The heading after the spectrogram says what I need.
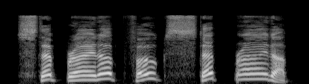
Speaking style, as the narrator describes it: the barker was yelling cheerfully

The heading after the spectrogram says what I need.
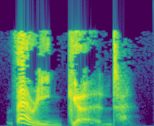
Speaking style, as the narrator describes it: Harry said dryly

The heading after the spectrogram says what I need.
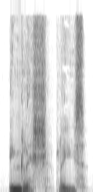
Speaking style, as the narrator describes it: I mumble

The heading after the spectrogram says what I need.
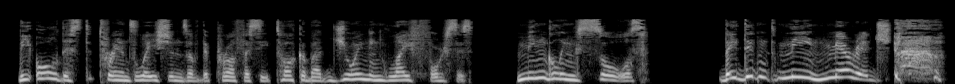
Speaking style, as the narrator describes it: He choked, spat more blood, and said

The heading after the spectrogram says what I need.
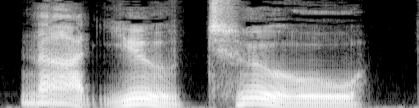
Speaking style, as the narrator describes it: Kaladin said, groaning

